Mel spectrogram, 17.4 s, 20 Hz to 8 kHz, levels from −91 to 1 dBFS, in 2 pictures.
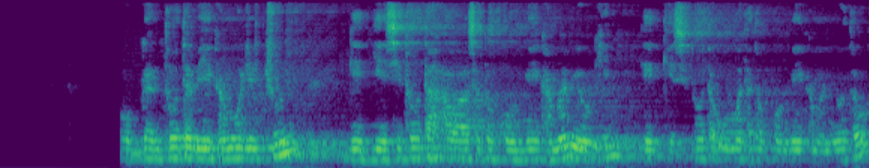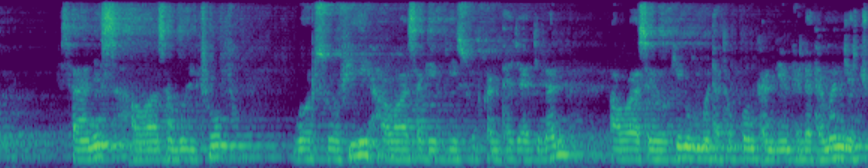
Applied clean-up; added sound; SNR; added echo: none; none; none; reverberation time 1.8 s.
